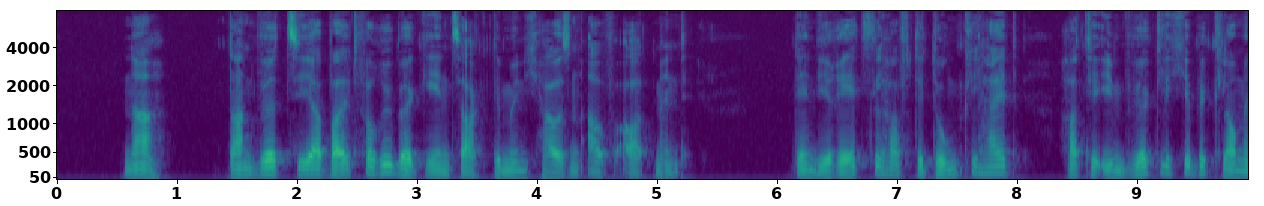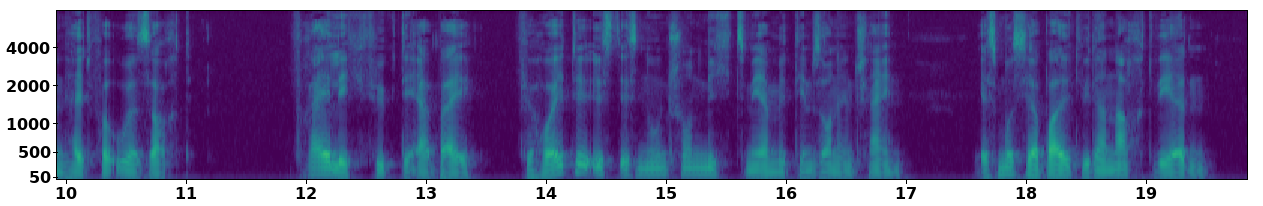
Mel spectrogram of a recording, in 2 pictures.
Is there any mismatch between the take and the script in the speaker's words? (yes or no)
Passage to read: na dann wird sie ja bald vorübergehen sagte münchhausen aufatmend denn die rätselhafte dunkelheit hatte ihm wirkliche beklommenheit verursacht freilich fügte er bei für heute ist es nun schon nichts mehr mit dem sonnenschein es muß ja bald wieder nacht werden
no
